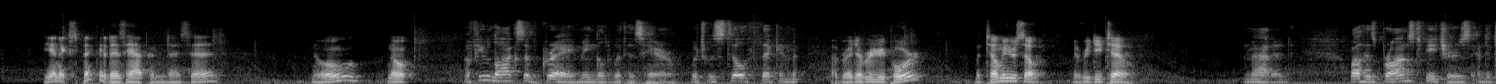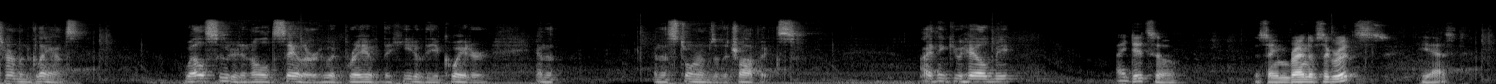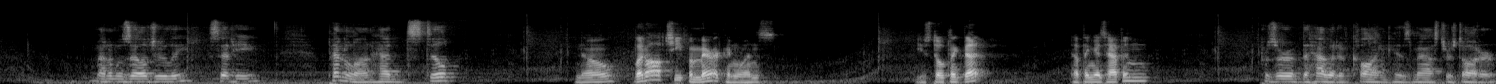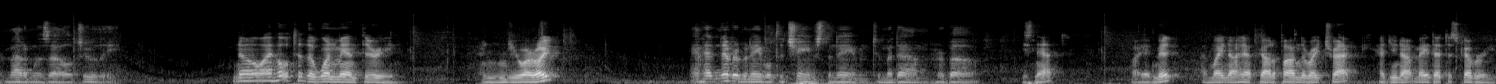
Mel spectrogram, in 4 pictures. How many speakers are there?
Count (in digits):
2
